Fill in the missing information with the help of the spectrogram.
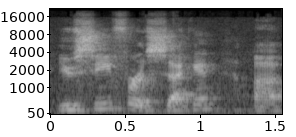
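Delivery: usual speaking voice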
